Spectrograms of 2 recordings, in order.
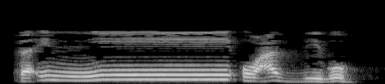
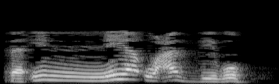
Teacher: فتح الياء، ما بقاش عنده مد · Shown in: second take · فإني، حتى تلاحظوا في رسمة ورش الياء عليها فتحة، فإني أعذبه.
